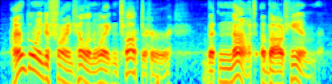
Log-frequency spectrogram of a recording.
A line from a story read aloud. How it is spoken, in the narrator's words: he muttered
